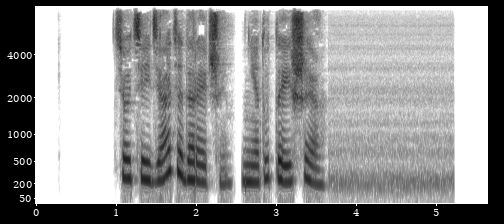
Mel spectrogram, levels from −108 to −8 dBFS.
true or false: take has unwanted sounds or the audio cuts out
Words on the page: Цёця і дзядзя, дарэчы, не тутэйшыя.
false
